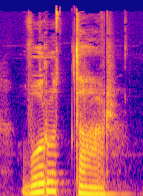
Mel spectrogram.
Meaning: 1. gatekeeper, gateman 2. goalkeeper, goaltender
- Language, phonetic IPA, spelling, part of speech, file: Ukrainian, [wɔrɔˈtar], воротар, noun, Uk-воротар.ogg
